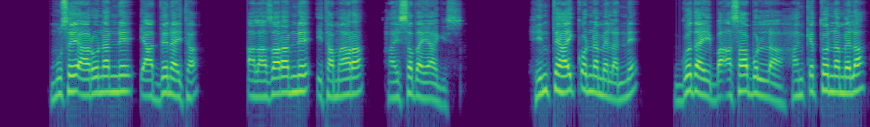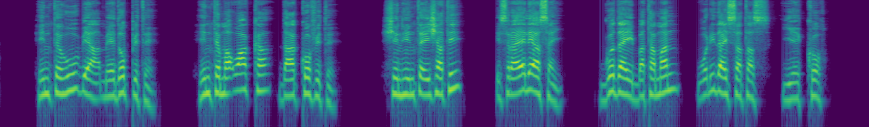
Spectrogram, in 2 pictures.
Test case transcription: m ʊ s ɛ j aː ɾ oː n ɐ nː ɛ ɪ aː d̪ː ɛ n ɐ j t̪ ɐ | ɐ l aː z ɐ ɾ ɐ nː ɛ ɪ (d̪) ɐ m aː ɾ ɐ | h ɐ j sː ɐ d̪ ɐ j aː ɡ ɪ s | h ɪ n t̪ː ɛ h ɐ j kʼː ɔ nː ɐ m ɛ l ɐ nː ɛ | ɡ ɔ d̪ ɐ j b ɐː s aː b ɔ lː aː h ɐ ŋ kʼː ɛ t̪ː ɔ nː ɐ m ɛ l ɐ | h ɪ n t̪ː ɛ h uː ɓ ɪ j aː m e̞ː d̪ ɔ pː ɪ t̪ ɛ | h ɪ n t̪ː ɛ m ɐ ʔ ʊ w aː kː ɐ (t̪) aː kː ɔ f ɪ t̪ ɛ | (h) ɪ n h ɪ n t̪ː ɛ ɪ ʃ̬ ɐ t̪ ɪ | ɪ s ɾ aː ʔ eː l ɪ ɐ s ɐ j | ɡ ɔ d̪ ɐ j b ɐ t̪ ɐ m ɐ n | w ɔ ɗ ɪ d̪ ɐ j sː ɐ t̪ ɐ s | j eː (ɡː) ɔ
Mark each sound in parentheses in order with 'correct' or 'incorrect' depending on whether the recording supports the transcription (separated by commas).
incorrect, incorrect, incorrect, incorrect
